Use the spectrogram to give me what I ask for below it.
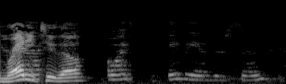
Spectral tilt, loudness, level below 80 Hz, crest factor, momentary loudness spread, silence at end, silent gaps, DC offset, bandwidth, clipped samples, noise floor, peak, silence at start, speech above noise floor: -3 dB/octave; -24 LUFS; -66 dBFS; 20 dB; 25 LU; 0.2 s; none; under 0.1%; 8 kHz; under 0.1%; -44 dBFS; -6 dBFS; 0 s; 19 dB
